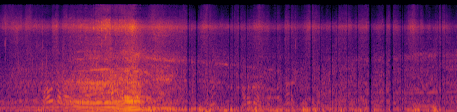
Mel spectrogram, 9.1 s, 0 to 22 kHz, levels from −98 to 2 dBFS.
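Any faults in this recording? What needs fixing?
Repeated packet loss (robotic sound) occurs at 3.73–4.19 s, 4.57–4.95 s and 5.51–8.93 s. Short dropouts up to 58 ms are patched by extending the preceding sound, leaving choppy fragments with pieces missing. To prevent it, use a more stable network path and a larger jitter buffer.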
